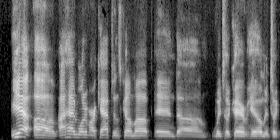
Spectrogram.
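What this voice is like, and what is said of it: Usual voice. Nothing is said of it.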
